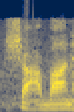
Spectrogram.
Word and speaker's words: شعبان: اور اپنے نام جو ہے شعبان، مجھے ایسا محسوس ہوا کہ غالباً آپ نے کہا، صحیح تلفظ جو ہے اس کا شعبان ہے، شین پر زبر ہے.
